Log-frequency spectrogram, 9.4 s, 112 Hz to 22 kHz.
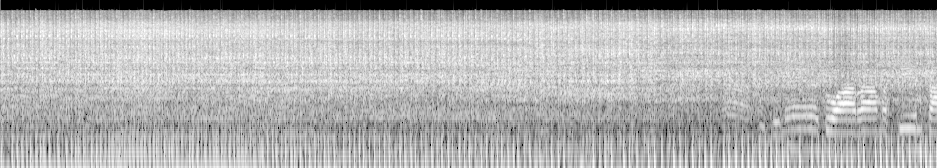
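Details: Honda GX160 single-cylinder engine lacking power, heavy and rough: fast chugging with ragged uneven beat and clattery top end, before valve clearance adjustment; fixed by resetting valve clearance: rough running from excessive valve clearance.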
